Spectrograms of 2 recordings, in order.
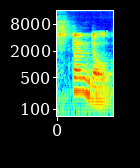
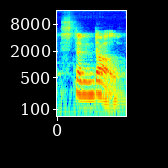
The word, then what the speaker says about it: Stendhal: I used English stress stand out say but it's not correct stand out is the correct pronunciation because in French language stress is at the end of the word so he was actually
